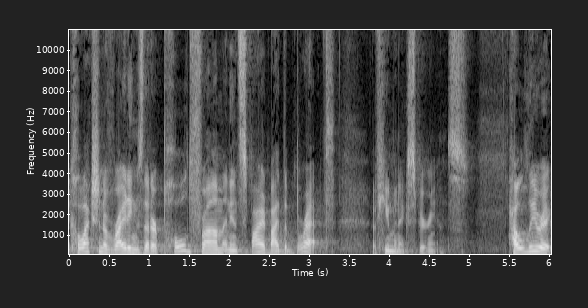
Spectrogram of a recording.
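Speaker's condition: No condition

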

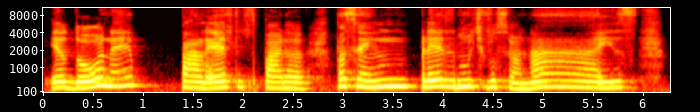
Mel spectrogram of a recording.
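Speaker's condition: Down syndrome; difficulty with interpretation

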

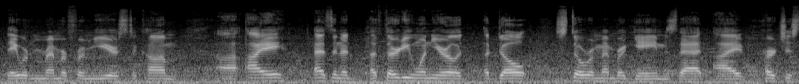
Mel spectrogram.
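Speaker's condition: No condition

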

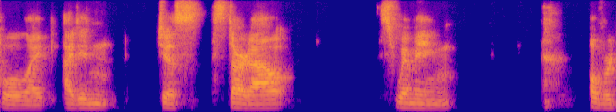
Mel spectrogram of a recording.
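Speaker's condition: Stuttering; stuttering since childhood, fear, shame and avoidance for over 20 years; avoidance reduction therapy, eye contact work first, then open stuttering; shows all stuttering openly, keeps eye contact, formerly exhausted after each stuttering moment; prolonged sounds, blocks

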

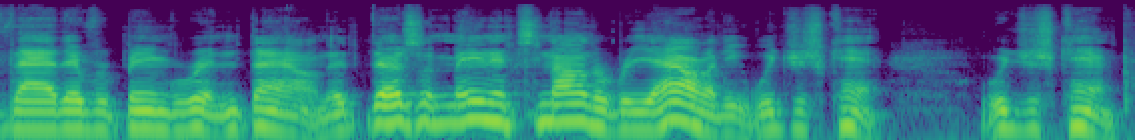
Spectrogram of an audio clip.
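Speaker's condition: Cerebral palsy; wheelchair user

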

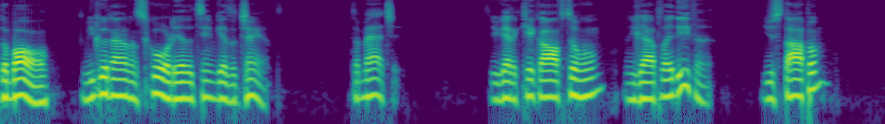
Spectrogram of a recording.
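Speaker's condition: No condition

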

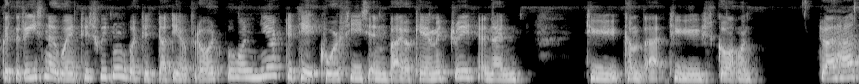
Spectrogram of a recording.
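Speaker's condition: Deafness; asks for slower speech

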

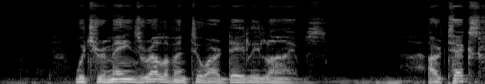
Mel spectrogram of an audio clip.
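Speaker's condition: No condition

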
